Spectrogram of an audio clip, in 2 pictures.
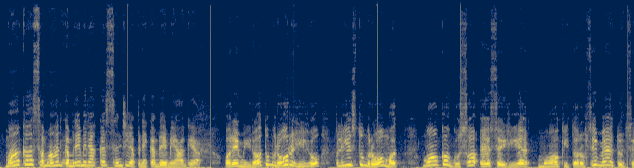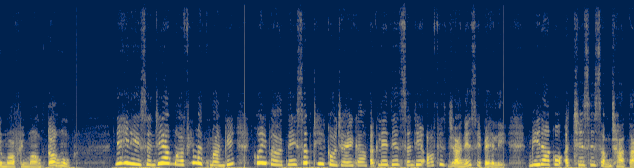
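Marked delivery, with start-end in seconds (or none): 3.4-10.6 lightly voiced husband, pitch easing down to a low apology; a hint of a soothing husband; gentle apologetic husband. A narrator's reading. Husband consoles his crying wife, lightly voiced and soothing. 11.2-15.0 put-on forgiving young wife, pitched high; high, reassuring wife who waves off the apology; Meera. A narrator's reading. Wife tells husband not to apologise, high and reassuring.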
